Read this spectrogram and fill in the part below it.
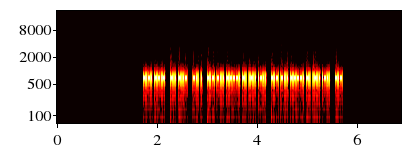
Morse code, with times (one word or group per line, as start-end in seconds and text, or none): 1.7-2.2 CQ
2.3-2.6 DX
2.7-2.9 DE
3.0-4.2 KB9NLL
4.3-5.4 KB9NLL
5.6-5.7 K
